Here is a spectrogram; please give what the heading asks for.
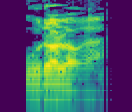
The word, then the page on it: urólogo: espagnol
